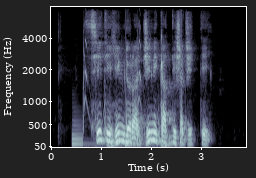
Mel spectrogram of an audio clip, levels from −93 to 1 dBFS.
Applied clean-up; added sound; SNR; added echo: none; Guitar; 14 dB; none.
